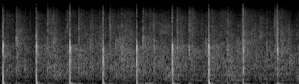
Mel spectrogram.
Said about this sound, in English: Thank you. Give the Lord a clap.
